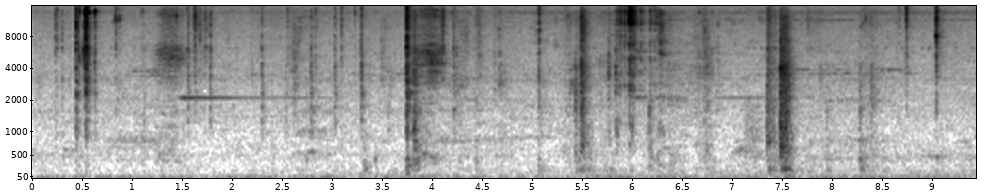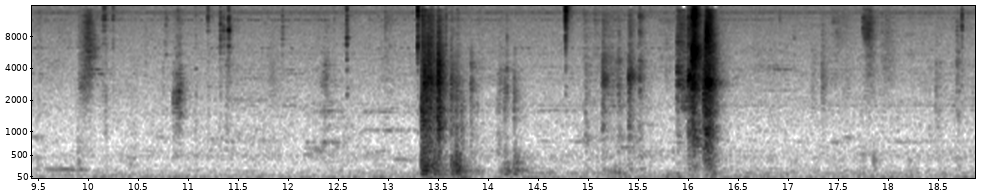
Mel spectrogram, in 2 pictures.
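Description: Scattered small clicks and taps of metal tweezers and fingers working on the plastic and metal parts of a partly dismantled Canon EOS 60D camera body, with two louder knocks about two thirds of the way through.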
